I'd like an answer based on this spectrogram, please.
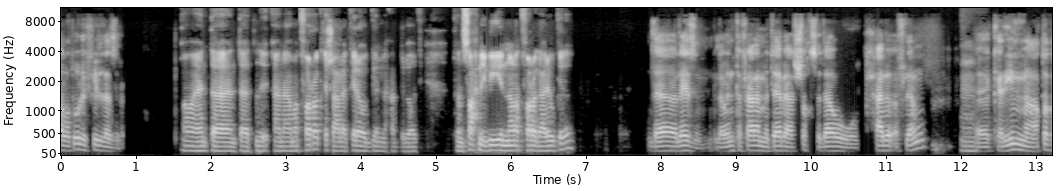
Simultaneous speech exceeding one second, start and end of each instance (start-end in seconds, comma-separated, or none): none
